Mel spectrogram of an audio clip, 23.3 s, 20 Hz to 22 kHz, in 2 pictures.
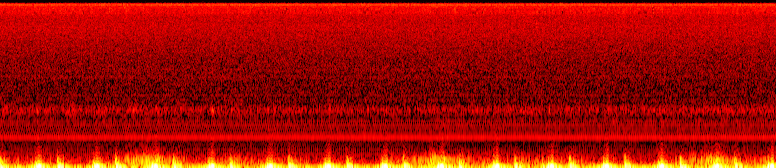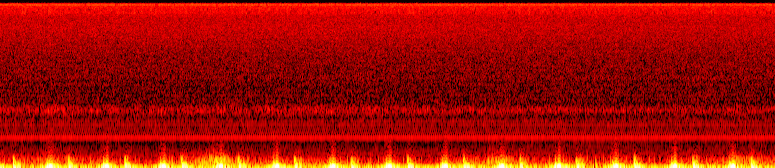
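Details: Resting heartbeat heard at the pulmonary auscultation point: steady, regular rhythm at about 71 a minute, with normal first and second sounds. Normal heart sounds.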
